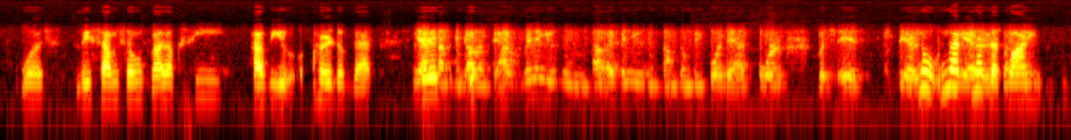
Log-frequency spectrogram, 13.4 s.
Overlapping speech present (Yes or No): Yes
